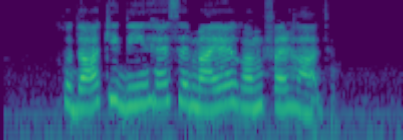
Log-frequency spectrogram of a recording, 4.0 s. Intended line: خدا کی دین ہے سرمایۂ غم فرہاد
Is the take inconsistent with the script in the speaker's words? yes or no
no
